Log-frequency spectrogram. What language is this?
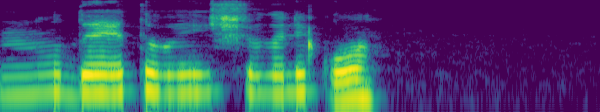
Russian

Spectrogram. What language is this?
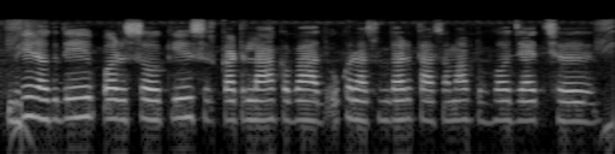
Maithili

